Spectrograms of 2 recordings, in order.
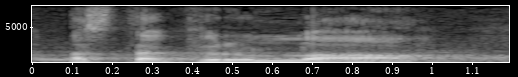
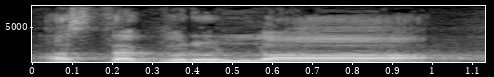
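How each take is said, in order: First: It is said short and brief. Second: It is drawn out somewhat longer.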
